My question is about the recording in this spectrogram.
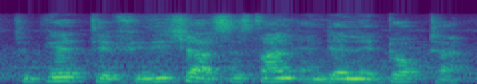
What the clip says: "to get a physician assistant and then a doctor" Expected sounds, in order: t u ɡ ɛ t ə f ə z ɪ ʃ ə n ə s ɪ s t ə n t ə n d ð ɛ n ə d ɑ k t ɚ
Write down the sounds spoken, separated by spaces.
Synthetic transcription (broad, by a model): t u ɡ ɛ t ə f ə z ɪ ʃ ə l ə s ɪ s t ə n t ə n d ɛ n ə d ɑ k t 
